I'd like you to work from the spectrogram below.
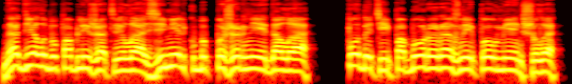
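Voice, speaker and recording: A man's voice: high-pitched, fairly quick, darkish tone, no room sound, studio quality, pitched above the performer's own voice, close to an everyday voice. A man voicing a resolute male peasant leader addressing a crowd, in an audiobook. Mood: earnest. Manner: earnest, oratorical.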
